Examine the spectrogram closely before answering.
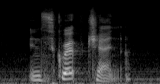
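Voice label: "inscription", US English; pronunciations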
